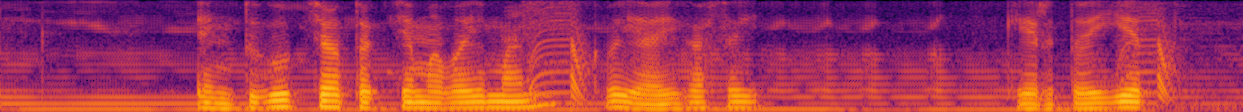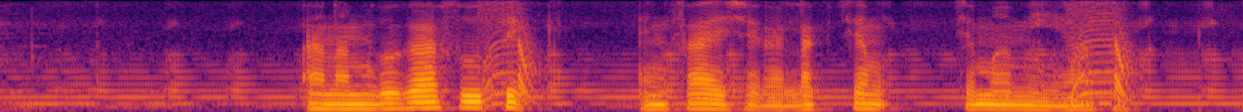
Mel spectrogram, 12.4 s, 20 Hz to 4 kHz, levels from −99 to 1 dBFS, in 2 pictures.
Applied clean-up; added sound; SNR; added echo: none; Drill + Musical instrument; 13 dB; none.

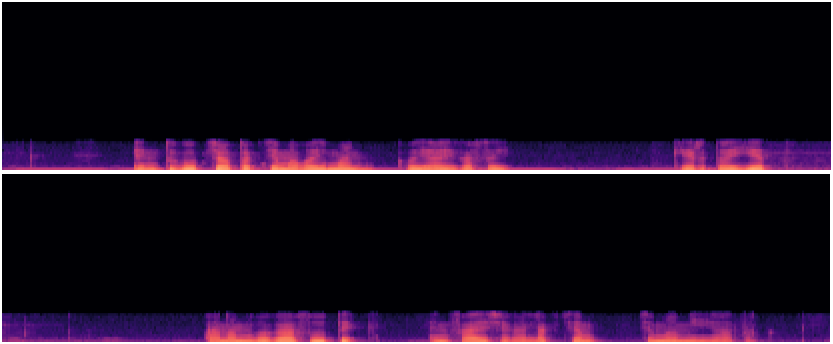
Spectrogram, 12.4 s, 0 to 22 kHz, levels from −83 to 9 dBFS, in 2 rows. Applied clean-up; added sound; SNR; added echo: none; none; none; none.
